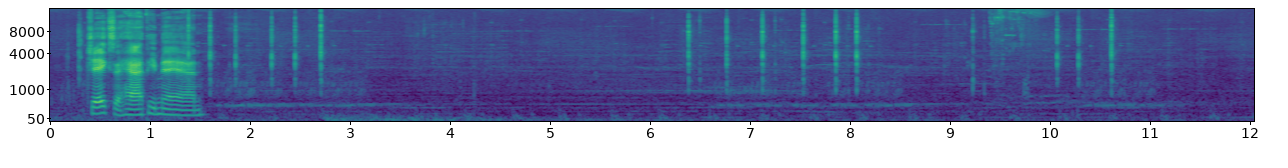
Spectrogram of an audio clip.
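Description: Short electronic clicks sound as menu items are selected.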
